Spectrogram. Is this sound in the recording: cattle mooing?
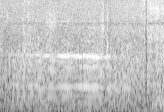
yes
